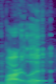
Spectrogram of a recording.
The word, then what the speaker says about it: Bartlett: So yeah, the two people who were on Diary of a CEO with Steve Bartlett, I believe is how you pronounce his last name. Yeah. Bartlett.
